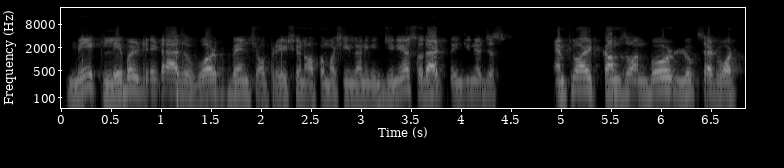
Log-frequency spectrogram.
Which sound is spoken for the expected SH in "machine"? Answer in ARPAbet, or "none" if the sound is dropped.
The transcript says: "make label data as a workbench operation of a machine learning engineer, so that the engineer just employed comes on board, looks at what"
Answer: SH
